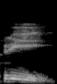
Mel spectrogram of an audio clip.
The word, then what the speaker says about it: Prix: Or IX, as in Prix, Grand Prix, that Grand Prix race.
